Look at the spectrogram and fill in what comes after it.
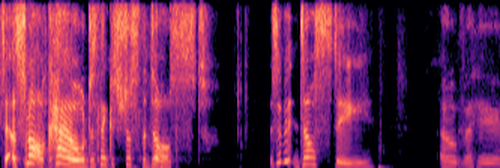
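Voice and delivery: put-on British accent. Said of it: "with my British accent".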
